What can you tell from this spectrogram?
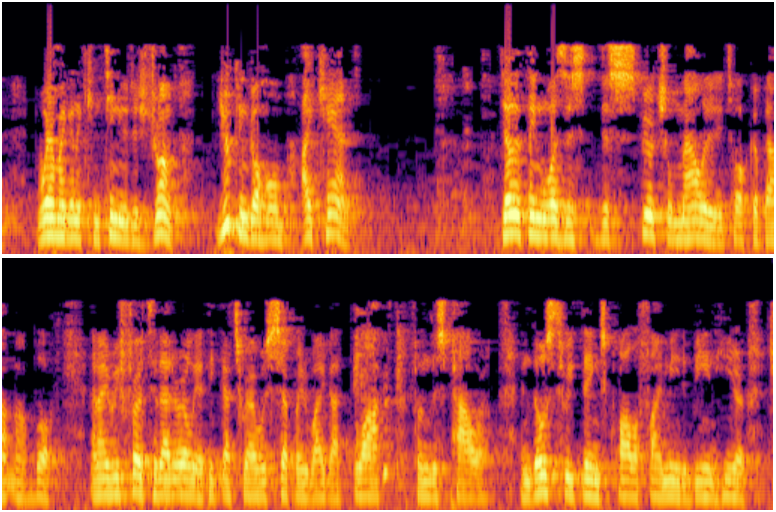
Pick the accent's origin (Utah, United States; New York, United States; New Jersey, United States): New York, United States; Brooklyn; Growing up in Brooklyn, I thought I was Michael Corleone for a while.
